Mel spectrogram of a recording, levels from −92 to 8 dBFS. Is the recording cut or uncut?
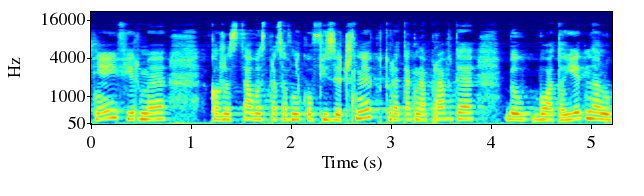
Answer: uncut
